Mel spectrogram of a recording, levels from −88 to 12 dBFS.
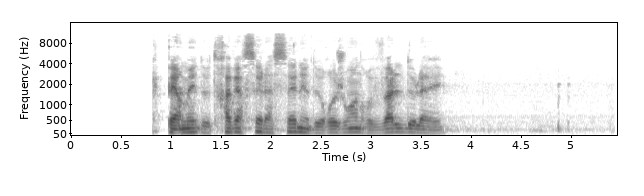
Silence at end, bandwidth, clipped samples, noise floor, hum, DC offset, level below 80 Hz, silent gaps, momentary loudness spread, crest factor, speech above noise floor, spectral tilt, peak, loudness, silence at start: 1.75 s; 11.5 kHz; under 0.1%; -68 dBFS; none; under 0.1%; -66 dBFS; none; 9 LU; 26 dB; 41 dB; -5 dB/octave; -4 dBFS; -27 LUFS; 0.8 s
